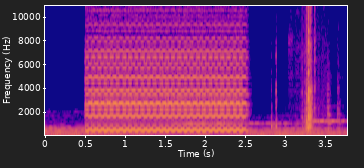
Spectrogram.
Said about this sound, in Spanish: Cuando era niño me encantaba levantar el teléfono de la casa cada vez que sonaba.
